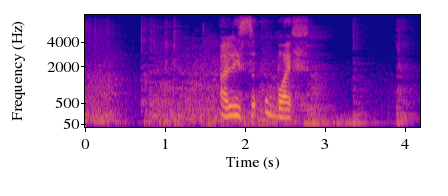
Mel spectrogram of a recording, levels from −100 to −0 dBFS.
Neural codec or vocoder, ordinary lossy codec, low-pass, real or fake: none; none; none; real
